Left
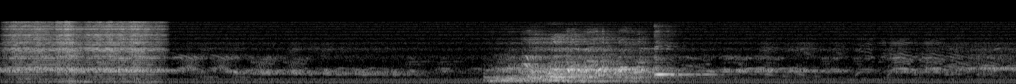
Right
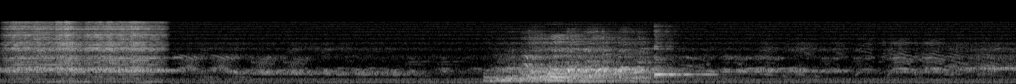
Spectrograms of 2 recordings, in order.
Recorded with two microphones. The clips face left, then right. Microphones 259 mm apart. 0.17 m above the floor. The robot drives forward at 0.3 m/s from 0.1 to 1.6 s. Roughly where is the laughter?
Centre.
